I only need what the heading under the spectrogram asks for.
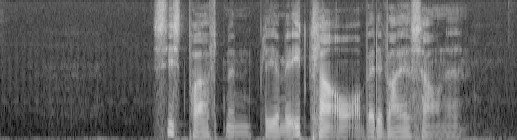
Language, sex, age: Danish, male, 67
